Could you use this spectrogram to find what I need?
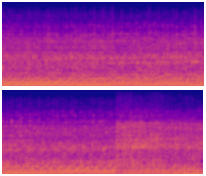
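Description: A vintage straight-six car engine idles.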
